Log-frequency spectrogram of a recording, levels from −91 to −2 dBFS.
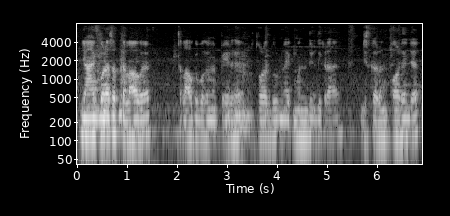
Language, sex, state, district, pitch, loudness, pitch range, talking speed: Hindi, male, Bihar, Darbhanga, 110 Hz, -23 LUFS, 105-115 Hz, 200 wpm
